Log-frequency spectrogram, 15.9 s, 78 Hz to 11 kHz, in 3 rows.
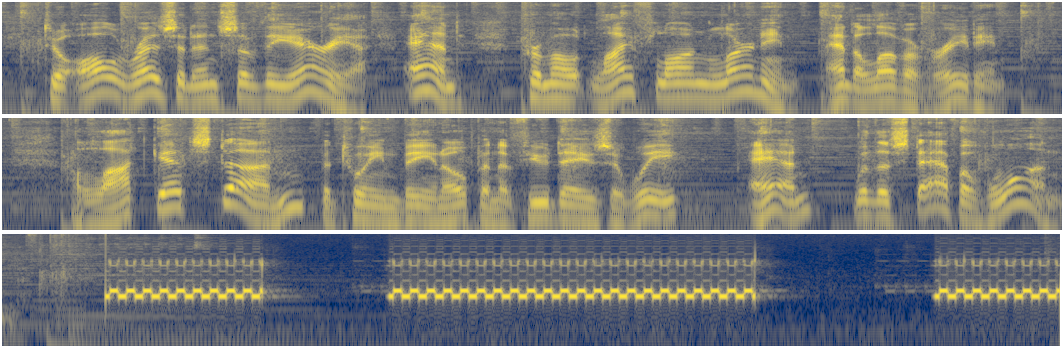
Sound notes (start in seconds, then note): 12.5 phone rings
